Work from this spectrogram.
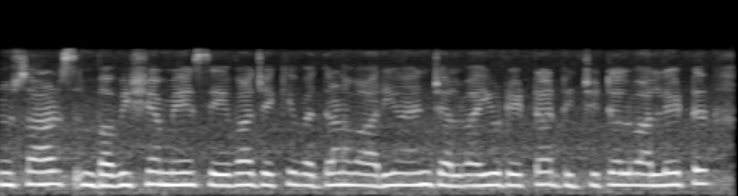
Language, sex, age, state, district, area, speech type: Sindhi, female, 18-30, Rajasthan, Ajmer, urban, spontaneous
